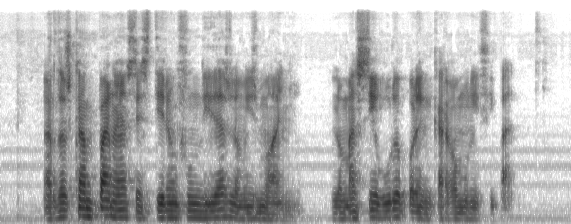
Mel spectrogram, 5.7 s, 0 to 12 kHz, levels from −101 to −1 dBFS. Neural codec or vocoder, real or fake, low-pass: vocoder, 22.05 kHz, 80 mel bands, WaveNeXt; fake; 9.9 kHz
